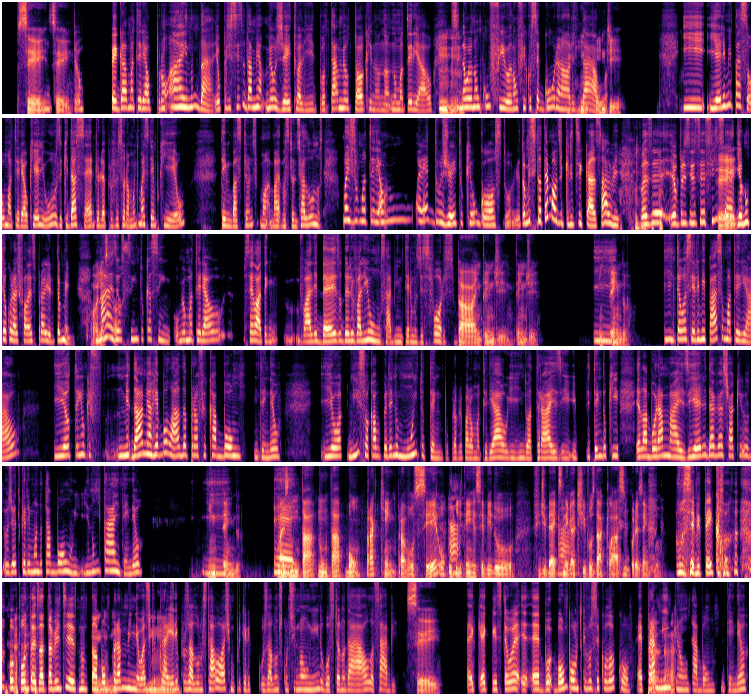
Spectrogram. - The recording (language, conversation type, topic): Portuguese, advice, Como posso negociar uma divisão mais justa de tarefas com um colega de equipe?
- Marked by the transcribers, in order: tapping; chuckle; other background noise; laugh; laugh; laugh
